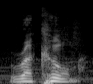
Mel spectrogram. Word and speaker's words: Recoome: This is why you'll never be as good as the one and only Recoome. And his name rhymes with doom.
